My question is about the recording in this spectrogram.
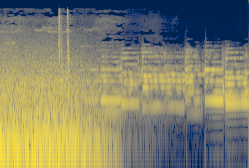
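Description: City traffic noise with a heavy low rumble and a sharp click just past halfway; a little over a second in it cuts off suddenly and background music takes over, a run of light melodic notes.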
